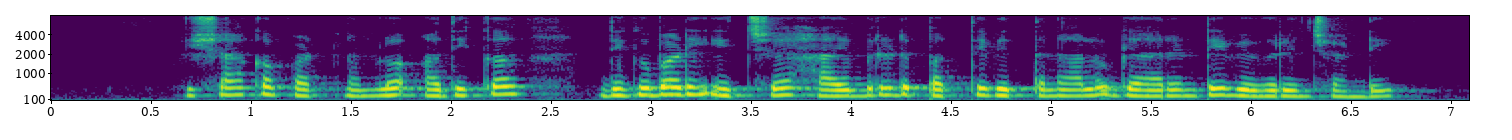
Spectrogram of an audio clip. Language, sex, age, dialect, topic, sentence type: Telugu, female, 25-30, Utterandhra, agriculture, question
